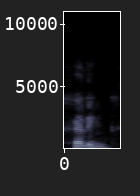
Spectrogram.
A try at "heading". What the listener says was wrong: Good.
